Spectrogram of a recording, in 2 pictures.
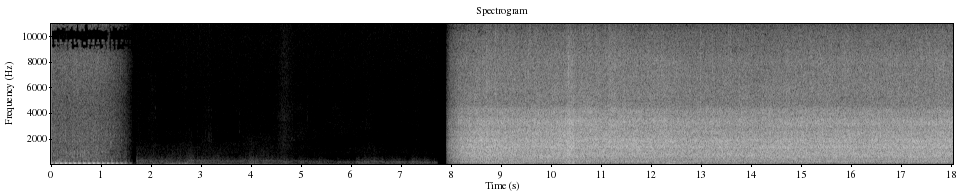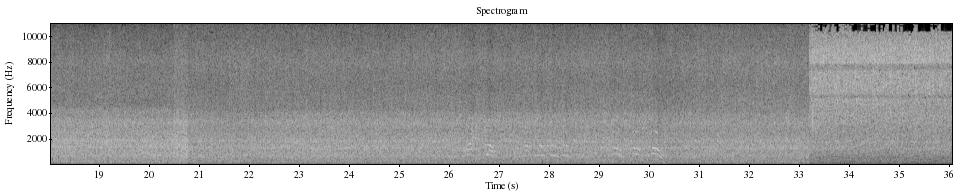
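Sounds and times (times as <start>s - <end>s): heavy rain hissing: 33.1s - 36.0s.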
